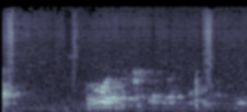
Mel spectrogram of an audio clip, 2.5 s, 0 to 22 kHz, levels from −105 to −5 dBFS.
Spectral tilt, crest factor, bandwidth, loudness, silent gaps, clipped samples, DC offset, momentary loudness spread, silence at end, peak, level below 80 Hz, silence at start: -3 dB/octave; 20 dB; 16.5 kHz; -40 LUFS; none; under 0.1%; under 0.1%; 18 LU; 0 s; -22 dBFS; -78 dBFS; 0 s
